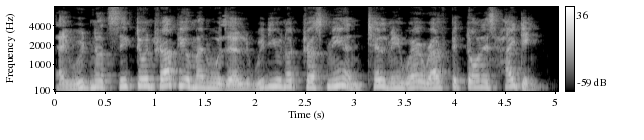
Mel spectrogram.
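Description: A man voicing an elderly, courteous detective in an audiobook, with a formal, imploring, deliberate delivery. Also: high-pitched, darkish tone, pitched above the performer's own voice, close to an everyday voice. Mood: gentle coaxing. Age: older. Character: elderly Belgian male detective, courteous, earnest, commanding.

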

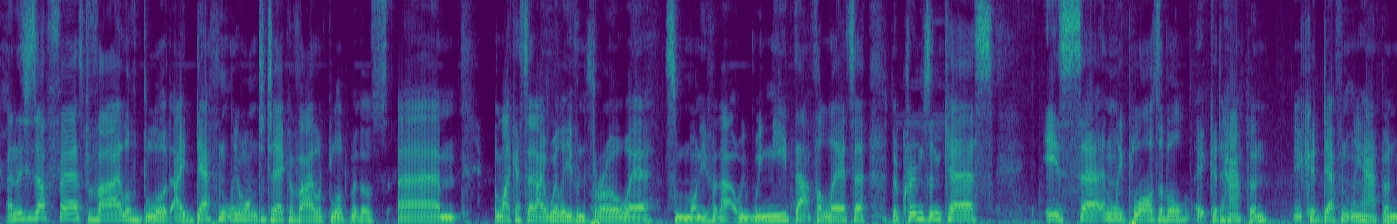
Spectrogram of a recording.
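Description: A man's voice: fairly high pitch, a little mellow. A man giving casual let's play commentary, thinking aloud and repeating phrases for emphasis. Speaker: gaming video host.

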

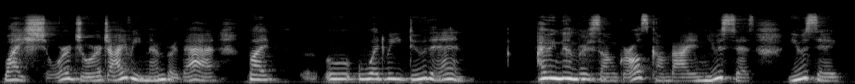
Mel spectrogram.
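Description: A woman voicing a big, simple, childlike male farm laborer in an audiobook, eager and pleading, with halting, repetitive, rustic speech. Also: medium pitch, animated, slightly rough. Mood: delighted.

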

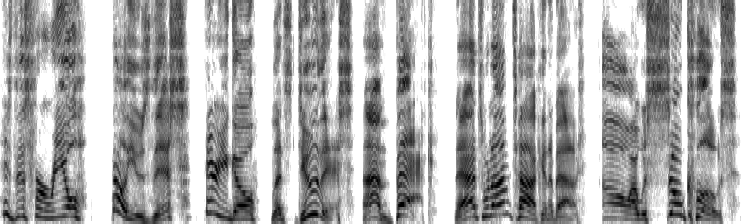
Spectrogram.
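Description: Cocky blue hedgehog guy, high bright voice, bouncy game callouts, dry booth sound. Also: huge pitch swings, measured pace, dry recording, exaggerated voice. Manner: cocky, punchy one-liners. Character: cocky young male blue hedgehog, brash and upbeat. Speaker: game character voice. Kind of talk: game voice clips, short shouted callouts. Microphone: close studio mic in a voice booth.

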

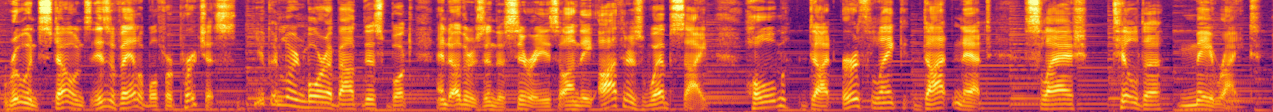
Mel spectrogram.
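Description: A man's voice: mid-range voice, very animated, a little slow. A man reading a scripted podcast sign-off as the announcer. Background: guitar music.

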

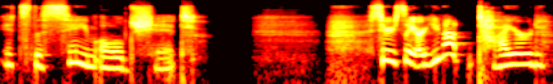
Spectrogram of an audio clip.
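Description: A woman's voice: fairly high pitch, expressive, very slow, no echo, clean studio sound, heavily acted. A woman playing an irritable, sarcastic podcast presenter in an audio drama, sounding weary. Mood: irritated, sarcastic.

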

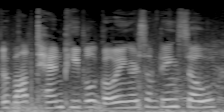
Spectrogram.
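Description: A young woman vlogging casually on a handheld camera, giggly, excitable and teasing. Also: on the high side, brisk. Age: young adult. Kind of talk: casual vlog chatter. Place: crowded outdoor night market and a car. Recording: noisy handheld camera audio. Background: loud crowd and music.

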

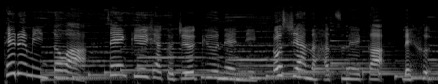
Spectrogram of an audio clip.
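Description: A woman's voice: high-pitched, animated, a little slow, loud music behind the voice. A woman playing a cocky, eccentric, bossy teenage girl in a radio comedy drama, making blunt, grandiose declarations. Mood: self-assured. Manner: blunt, grandiose declarations, third-person self-reference.

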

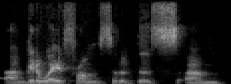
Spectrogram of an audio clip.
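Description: A woman's voice: sits low, little pitch movement, moderate pace, slightly rough. A middle-aged woman from Africa, a guest on a video call interview, talking thoughtfully with frequent ums and restarts. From South Africa. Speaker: guest, nonprofit founder. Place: home room with bookshelves.

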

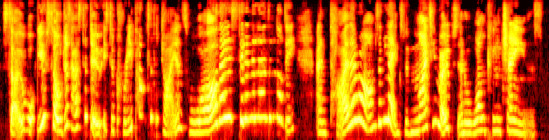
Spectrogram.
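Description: A woman's voice: sits high, big pitch swings, a little slow, lo-fi sound. A woman voicing a big, eager male giant from a storybook, who garbles his words and grammar. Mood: eager, explaining. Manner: muddled grammar and mangled words.

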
